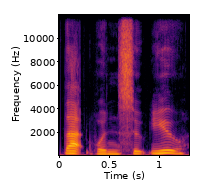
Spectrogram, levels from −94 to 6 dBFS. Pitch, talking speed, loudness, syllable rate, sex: 190 Hz, 185 wpm, -19 LUFS, 3.7 syllables/s, female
